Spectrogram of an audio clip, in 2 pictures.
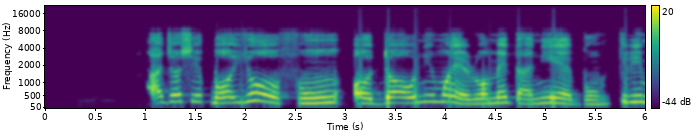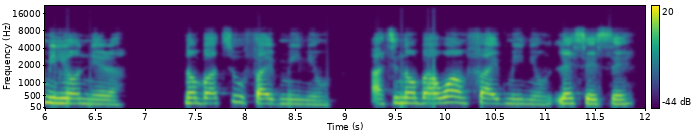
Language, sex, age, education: Yoruba, female, 15-29, tertiary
